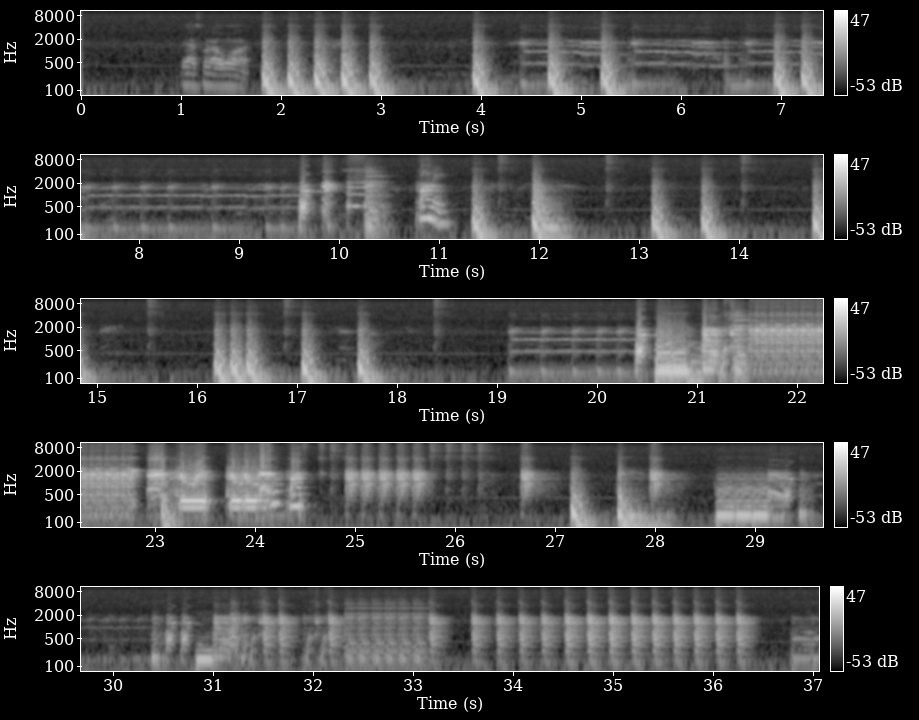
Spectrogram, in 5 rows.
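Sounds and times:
electronic beat: 1.8 - 3.2, 3.9 - 5.7, 6.5 - 8.3, 9.6 - 29.6, 30.4 - 37.0
kick drum and percussion hits: 1.8 - 3.2, 3.9 - 5.5, 6.9 - 7.5, 11.3 - 14.1, 14.7 - 15.0, 16.2 - 17.9, 26.7 - 28.2
organ-like keyboard chords: 9.6 - 12.4, 19.1 - 25.4, 27.7 - 37.0.

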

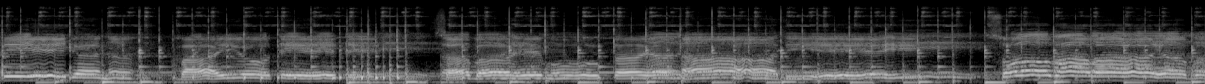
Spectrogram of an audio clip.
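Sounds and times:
person singing devotional chant: 0.0 - 12.0
tabla drum strokes: 0.0 - 12.0.

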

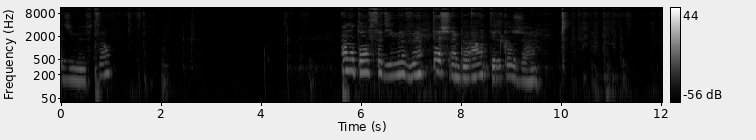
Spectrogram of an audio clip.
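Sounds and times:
faint taps and rustles of handling: 0.6 - 2.8.

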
